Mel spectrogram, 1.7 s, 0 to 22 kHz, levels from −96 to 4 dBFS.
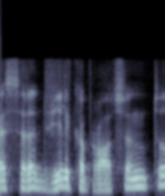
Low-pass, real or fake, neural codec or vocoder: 7.2 kHz; fake; codec, 16 kHz, about 1 kbps, DyCAST, with the encoder's durations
